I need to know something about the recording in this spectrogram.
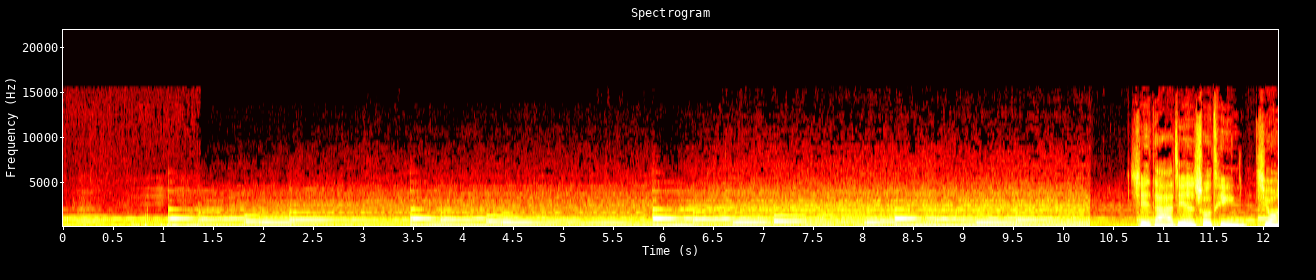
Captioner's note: speaking chinese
